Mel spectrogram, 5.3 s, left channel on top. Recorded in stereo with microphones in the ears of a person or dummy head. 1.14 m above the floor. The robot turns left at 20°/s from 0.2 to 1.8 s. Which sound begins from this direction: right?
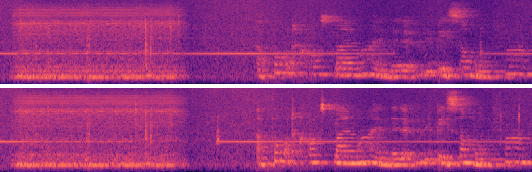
A woman speaking, at 2.6 s.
